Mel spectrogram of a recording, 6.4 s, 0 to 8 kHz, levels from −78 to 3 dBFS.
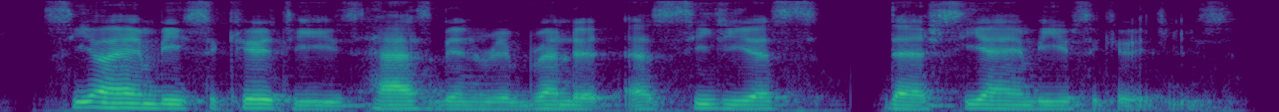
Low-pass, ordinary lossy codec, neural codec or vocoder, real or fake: none; none; codec, 16 kHz, 4.8 kbps, FACodec; fake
